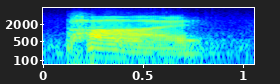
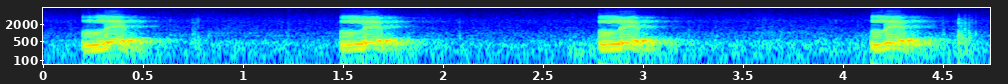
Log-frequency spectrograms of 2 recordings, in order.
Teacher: if the word Pi is pronounced with a lighted match held before the mouth the flame goes out · There is hardly a flicker in the P sound in the word lip.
